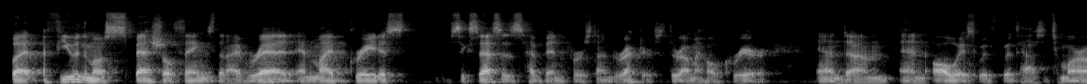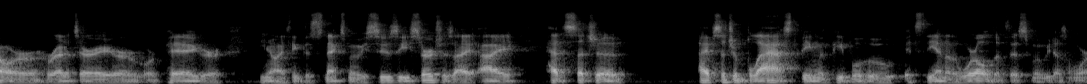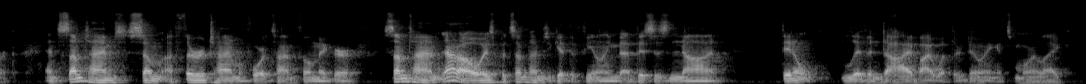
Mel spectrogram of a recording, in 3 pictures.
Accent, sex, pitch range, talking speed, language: American, male, 80-100 Hz, 200 wpm, English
